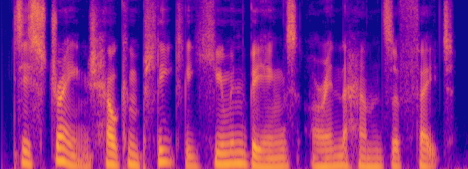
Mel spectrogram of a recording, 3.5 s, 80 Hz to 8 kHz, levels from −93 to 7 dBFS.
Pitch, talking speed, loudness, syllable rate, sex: 125 Hz, 220 wpm, -20 LUFS, 5.9 syllables/s, male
